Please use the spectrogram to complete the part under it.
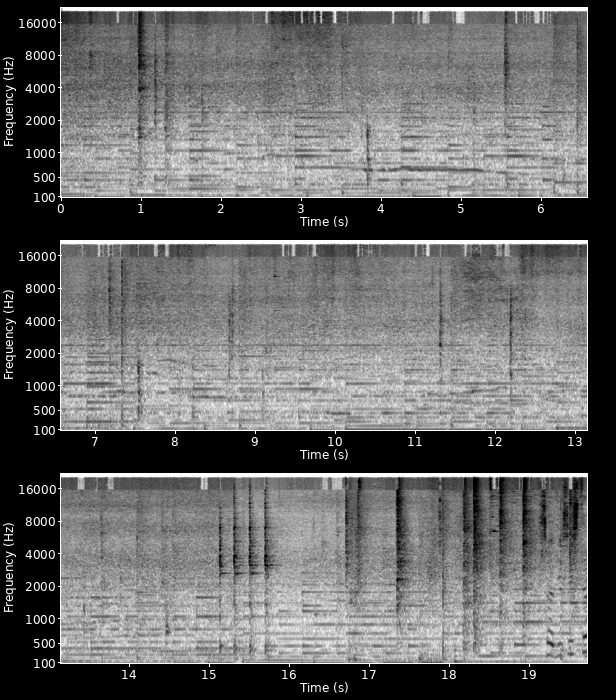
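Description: Celery and other chopped vegetables frying in a soup pot, a loud continuous sizzle with occasional stirring scrapes and clicks throughout, no talking.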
